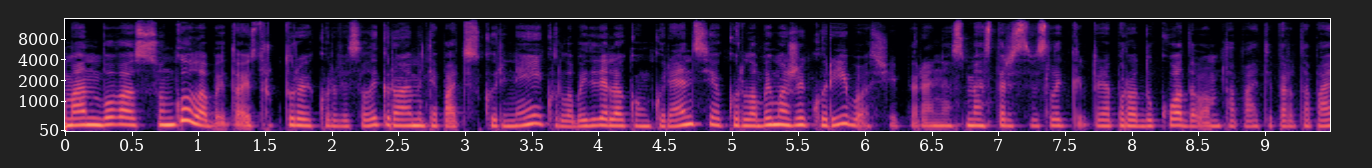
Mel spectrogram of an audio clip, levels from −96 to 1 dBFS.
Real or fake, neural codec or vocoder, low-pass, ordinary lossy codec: real; none; 14.4 kHz; Opus, 64 kbps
